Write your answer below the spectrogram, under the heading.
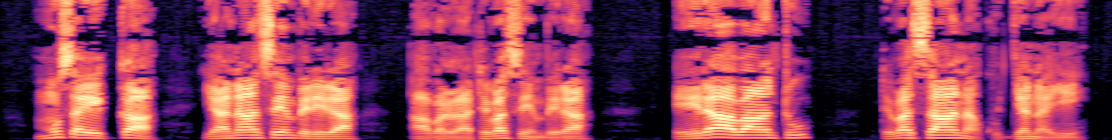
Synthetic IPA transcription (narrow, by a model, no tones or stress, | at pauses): musaje̞kːa | janaːnse̞ːmbe̞ɾe̞ɾa̰ː | βalalate̞βase̞ːmbe̞ɾa | e̞ɾaːβaːntu | te̞βasaːna̰kuɟːana̰je̞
